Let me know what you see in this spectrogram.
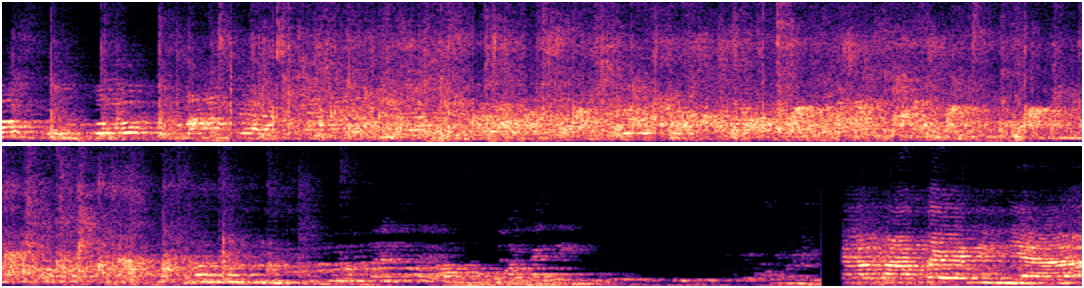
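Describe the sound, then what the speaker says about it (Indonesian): A classroom of students applauding their classmates, a dense burst of clapping from many hands that stays loud for several seconds and then thins into scattered claps, with voices mixed in. "Kasih applause untuk teman-teman."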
